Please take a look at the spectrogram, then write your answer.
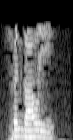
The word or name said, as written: svengali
